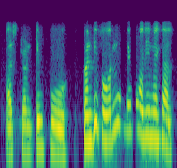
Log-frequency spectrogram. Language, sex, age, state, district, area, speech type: Punjabi, male, 18-30, Punjab, Patiala, urban, conversation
